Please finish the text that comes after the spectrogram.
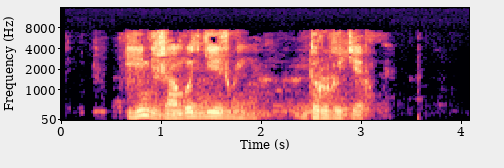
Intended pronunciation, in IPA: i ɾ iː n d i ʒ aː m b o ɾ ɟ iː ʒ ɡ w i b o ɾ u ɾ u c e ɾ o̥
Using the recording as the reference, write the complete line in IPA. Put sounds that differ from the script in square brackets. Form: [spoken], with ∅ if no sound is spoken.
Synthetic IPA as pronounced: i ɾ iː n d i ʒ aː m b o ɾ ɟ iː ʒ ɡ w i [d] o ɾ u ɾ u [ɟ] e ɾ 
